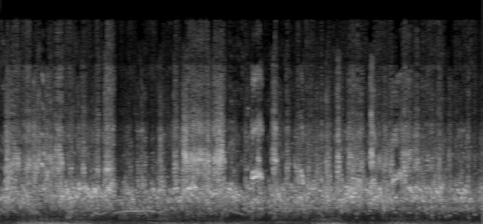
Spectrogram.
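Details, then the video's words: Budgerigar colony in an aviary chattering: layered high chirps, twitters and a few clear whistled notes over a constant busy background. "Budgie parrot chirping sounds"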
